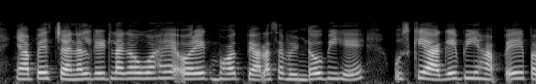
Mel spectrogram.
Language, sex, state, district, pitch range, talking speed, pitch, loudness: Hindi, female, Bihar, Jahanabad, 240-270 Hz, 245 wpm, 260 Hz, -17 LUFS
